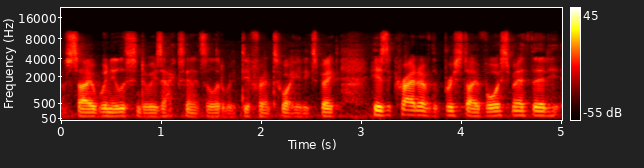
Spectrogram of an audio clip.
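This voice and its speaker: Kiwi-accented man, lowish voice, laid-back podcast host, lots of ums. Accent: New Zealand. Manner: relaxed, rambling, with many fillers. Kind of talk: casual podcast chat.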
